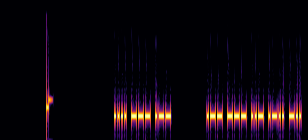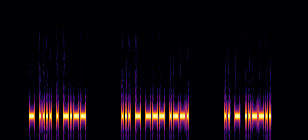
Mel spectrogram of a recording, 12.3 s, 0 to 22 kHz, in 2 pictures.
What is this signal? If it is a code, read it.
Morse code, heard as a keyed tone, about 34 wpm, 700 Hz. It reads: HOW WOULD THEY STOP IT?
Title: 3x Word-Spacing - Sentences from Top 300 Words - 35wpm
